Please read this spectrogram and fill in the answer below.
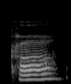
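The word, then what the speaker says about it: Khaw: But yeah, Cassandra Caw, is that how you pronounce it? Yes. Okay.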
